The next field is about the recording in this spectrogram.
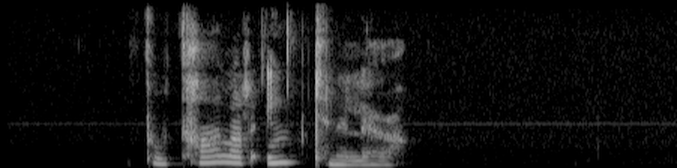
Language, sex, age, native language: Icelandic, female, 18-19, Icelandic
